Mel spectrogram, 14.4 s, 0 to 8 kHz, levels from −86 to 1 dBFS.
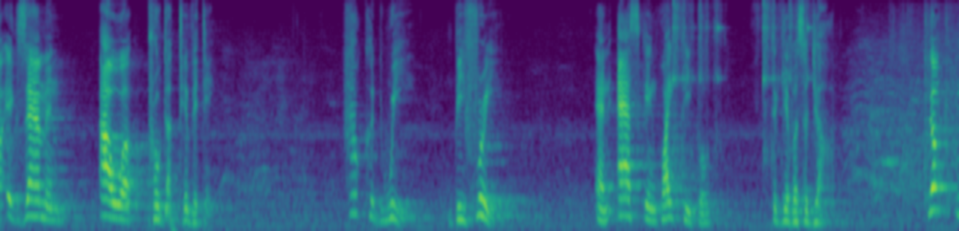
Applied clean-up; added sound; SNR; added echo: none; Coin (dropping) / Glass; 16 dB; none.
